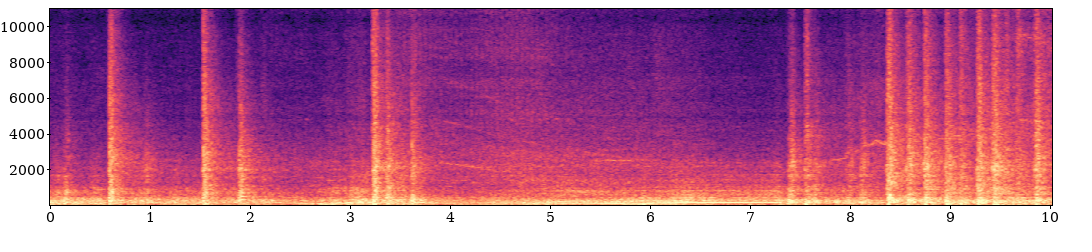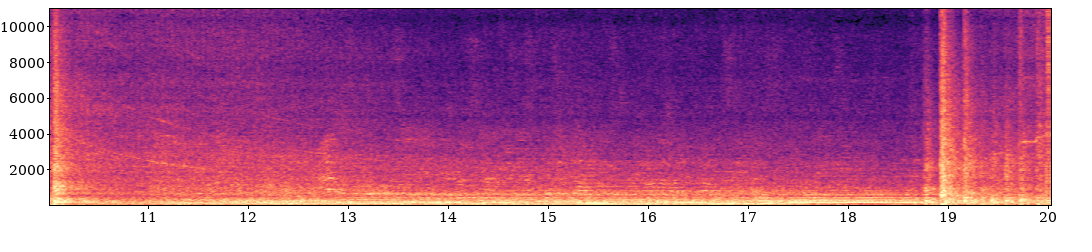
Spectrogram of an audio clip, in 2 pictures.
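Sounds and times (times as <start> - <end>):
exhaust pops and bangs: 0.0 - 5.8, 7.2 - 11.4, 18.7 - 20.0
car engine revving: 0.0 - 20.0.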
